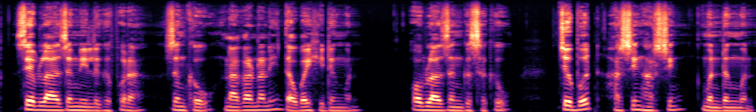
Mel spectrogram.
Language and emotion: Bodo, sad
